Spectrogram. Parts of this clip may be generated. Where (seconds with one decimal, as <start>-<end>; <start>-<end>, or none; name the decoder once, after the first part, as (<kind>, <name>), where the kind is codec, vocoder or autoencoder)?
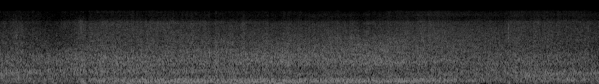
2.3-4.8 (autoencoder, DAC-VAE)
